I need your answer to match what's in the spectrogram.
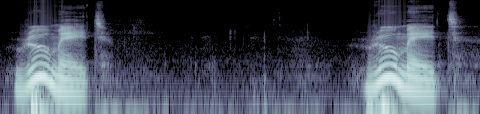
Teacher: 这个字母 R，勾舌，后面发长音呜。 roo，roommate，这么一个声音啊。好，我们再听一下这句话，他说，Sal，how is your newroommate？好，他说，哎，你的那新室友儿怎么样啊？哎，跟姐们儿说说，怎么样？哎，然后第二个女孩就说了，嘿，这人呐，真让我恶心。他说， She really turns meoff。这个，当然这个，她不要读谁，是 she, she,sh，再发长音， shereally，咱们多次说过。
